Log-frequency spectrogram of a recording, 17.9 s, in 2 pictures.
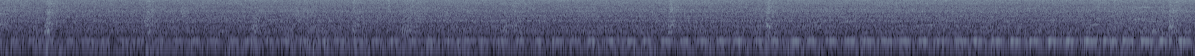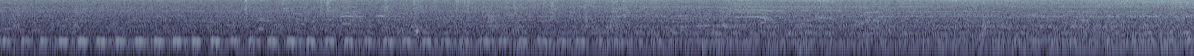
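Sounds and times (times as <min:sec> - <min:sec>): passenger train rumbling: 0:00.0 - 0:17.9
rhythmic train pulsing: 0:00.0 - 0:17.9.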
